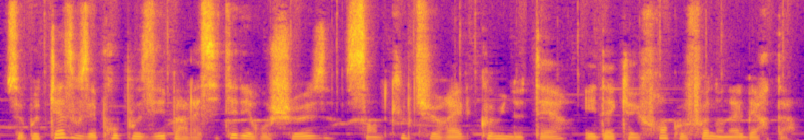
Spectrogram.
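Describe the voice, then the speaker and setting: A woman hosting a podcast, reading a measured, scripted introduction. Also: low-pitched, faint music behind. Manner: measured, even narration. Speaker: podcast host. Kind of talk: scripted narration.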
